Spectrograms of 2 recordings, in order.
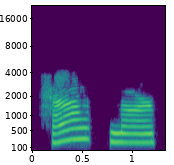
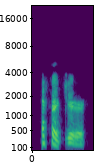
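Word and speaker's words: Hafnarfjörður: It's Hafnarfjordur. Yeah, Hafnarfjordur. Yeah, Hafnarfjordur. Well, you said it right.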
